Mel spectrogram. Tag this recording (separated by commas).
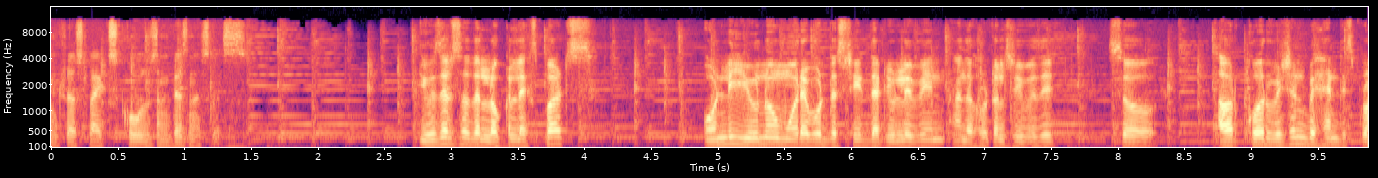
Speech, Music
